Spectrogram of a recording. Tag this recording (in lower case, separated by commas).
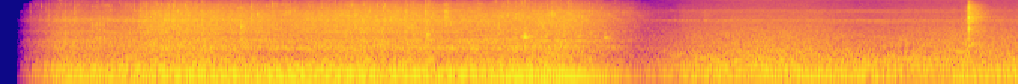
water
